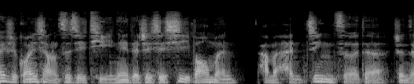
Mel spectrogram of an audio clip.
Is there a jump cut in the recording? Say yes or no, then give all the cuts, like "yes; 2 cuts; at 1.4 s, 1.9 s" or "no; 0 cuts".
yes; 1 cut; at 2.4 s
